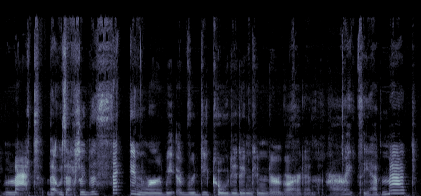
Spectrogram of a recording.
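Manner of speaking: ordinary talk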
